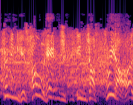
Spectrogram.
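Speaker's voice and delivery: fast, excited sports call; sports commentator. Acted. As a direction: call it like a live sports finish.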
